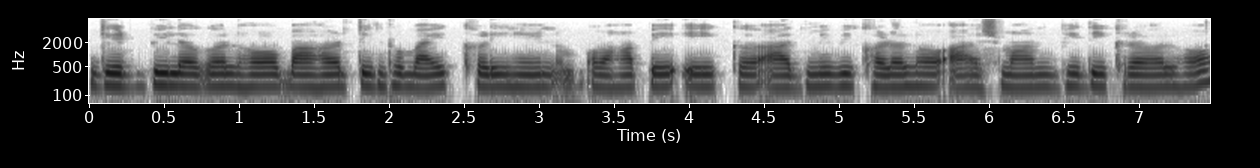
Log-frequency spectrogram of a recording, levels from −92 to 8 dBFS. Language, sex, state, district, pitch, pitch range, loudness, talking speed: Bhojpuri, female, Uttar Pradesh, Ghazipur, 165 Hz, 160-170 Hz, -15 LUFS, 170 wpm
